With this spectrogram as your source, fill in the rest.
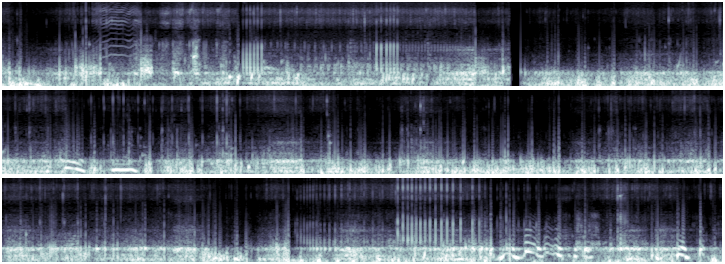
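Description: Dolphins whistle and chirp underwater.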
